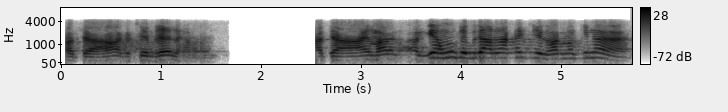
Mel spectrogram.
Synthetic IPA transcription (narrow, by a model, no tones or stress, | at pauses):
ətːʃʰaəɦãkesebʱelɦə̰̃ | ətːʃʰaajmaɾɡẽɦũk̪ebiɾaɾːakʰəjt͡ʃʰieɡʱəɾmekina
